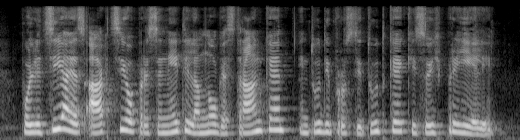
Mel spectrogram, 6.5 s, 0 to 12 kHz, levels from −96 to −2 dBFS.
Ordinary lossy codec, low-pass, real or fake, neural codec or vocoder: AAC, 48 kbps; 9.9 kHz; fake; vocoder, 22.05 kHz, 80 mel bands, Vocos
